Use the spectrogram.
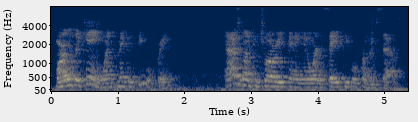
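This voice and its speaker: An actor playing a bumbling, grandiose mad scientist villain in an animated comedy table read, stammering and indignant. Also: medium pitch, very fast, natural voice. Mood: self-important. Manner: flustered, stammering, self-important. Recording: echoey room, distant microphone.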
